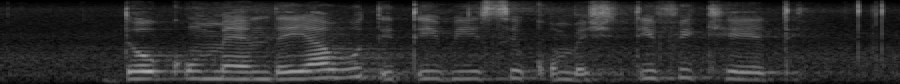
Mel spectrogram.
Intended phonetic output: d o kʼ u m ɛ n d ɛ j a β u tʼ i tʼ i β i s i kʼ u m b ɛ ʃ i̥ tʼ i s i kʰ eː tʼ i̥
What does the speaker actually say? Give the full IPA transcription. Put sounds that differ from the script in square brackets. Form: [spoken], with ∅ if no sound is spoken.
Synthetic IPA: d o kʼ u m ɛ n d ɛ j a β u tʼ i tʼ i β i s i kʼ u m b ɛ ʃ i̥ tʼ i [f] i kʰ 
